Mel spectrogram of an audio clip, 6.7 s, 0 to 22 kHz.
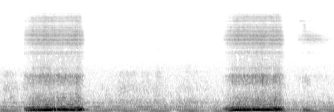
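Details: A 13-year-7-month-old border collie in a deep morning sleep: two low, rumbling snores a few seconds apart with quiet breathing between; ordinary snoring.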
